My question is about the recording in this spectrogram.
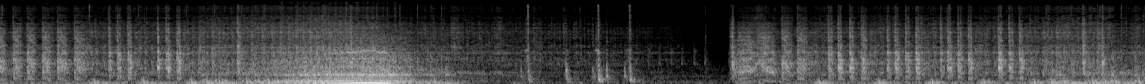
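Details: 1986 Toyota Supra, long-sitting, no fuel pump cycle heard: engine catches and climbs for a few seconds, sags and dies, then starter cranks again; won't hold idle, owner suspects failed fuel pump.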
